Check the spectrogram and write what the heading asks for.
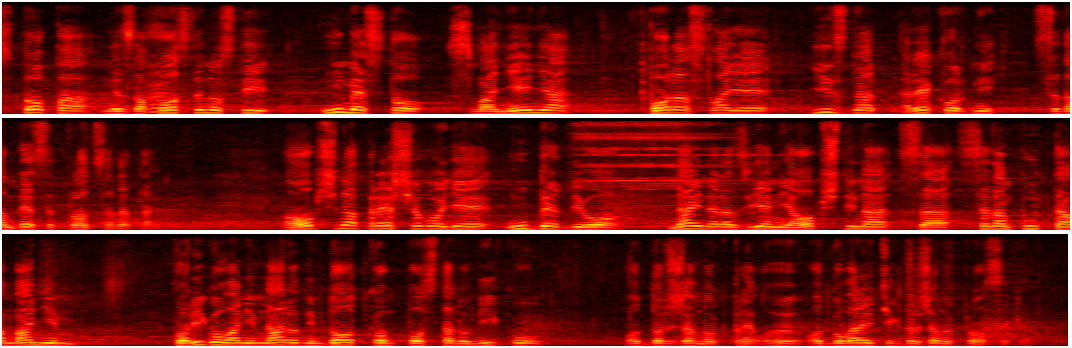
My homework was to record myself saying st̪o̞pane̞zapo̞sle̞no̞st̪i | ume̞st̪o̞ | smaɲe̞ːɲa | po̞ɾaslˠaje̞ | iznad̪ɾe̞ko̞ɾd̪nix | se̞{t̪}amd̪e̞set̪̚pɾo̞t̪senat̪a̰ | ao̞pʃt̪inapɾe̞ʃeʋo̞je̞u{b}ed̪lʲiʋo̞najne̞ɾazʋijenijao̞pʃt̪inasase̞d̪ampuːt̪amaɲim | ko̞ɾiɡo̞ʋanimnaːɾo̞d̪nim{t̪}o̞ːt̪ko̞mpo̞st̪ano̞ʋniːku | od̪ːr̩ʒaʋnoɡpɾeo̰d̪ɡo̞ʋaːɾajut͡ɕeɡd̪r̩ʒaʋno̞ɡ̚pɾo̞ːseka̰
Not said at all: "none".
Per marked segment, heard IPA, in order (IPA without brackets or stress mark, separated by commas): d̪, b, d̪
